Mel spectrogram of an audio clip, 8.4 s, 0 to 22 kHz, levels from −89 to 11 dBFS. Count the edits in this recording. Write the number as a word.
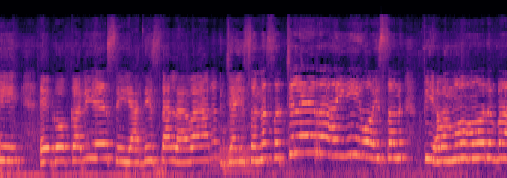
one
